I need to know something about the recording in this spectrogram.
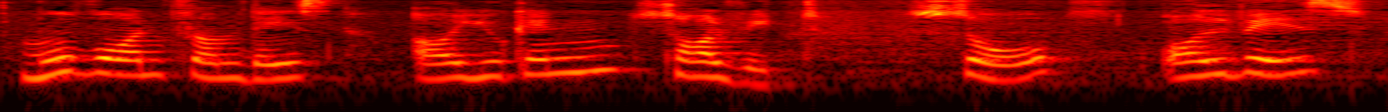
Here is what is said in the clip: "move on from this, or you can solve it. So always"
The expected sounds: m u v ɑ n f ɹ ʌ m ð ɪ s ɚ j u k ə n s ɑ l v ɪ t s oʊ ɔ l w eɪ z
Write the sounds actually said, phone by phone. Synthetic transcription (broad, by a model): m u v ɑ n f ɹ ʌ m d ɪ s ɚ j u k ə n s ɑ l v ɪ t s oʊ ɔ l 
